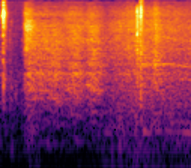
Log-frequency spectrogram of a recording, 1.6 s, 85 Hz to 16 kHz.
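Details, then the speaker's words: 3.2-litre V8 Jaguar that had a flat battery, started with a small jump pack: brief starter burst, engine catches instantly and settles into an even, healthy idle. "that started so right so I had a flat battery yesterday and that little pack started a car instantly that's amazing"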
